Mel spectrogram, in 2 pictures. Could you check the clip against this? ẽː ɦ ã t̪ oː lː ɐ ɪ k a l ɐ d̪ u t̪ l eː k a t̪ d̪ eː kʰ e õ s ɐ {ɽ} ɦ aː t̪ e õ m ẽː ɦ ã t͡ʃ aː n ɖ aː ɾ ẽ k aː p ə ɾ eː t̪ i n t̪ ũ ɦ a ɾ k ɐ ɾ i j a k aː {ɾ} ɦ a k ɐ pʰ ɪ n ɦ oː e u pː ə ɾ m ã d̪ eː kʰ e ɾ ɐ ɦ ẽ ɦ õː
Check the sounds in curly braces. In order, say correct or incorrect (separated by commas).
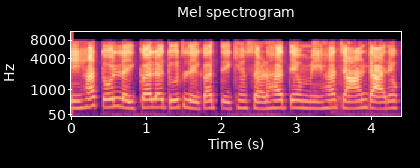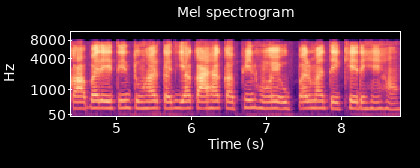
correct, incorrect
